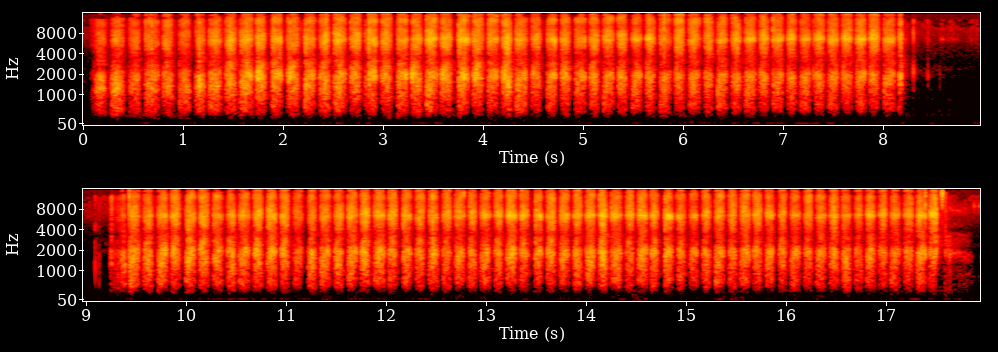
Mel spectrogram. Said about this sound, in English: I'm going to run it up and down the sandpaper as I rotate it in my hand to bevel that top edge evenly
